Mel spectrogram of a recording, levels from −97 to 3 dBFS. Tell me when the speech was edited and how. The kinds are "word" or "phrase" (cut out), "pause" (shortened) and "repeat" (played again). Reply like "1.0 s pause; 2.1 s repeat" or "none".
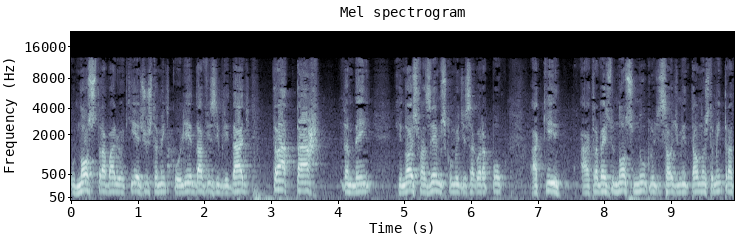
1.4 s word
